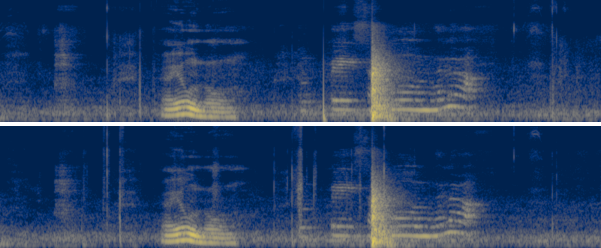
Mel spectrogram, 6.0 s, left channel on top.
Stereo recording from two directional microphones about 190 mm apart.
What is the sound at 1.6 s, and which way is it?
Speech, centre (ahead or behind).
